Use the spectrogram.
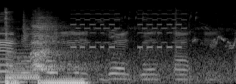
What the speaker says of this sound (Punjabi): ਲੈ ਜੈਲੀ ਦਾ ਫੋਨ ਹੈ,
